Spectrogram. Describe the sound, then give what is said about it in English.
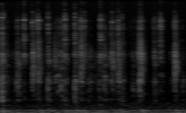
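Rapid, crisp clicky keystrokes from a mechanical keyboard with Gateron blue switches, continuous, with sharp tactile clicks in a fast irregular typing rhythm and no talking. “Now I am typing on a keyboard with Gateron blue switches to see how much of my voice versus how much of the keyboard it rejects.”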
